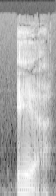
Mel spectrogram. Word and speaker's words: air: And uh, Jessica Mutch McKay very kindly pointed out that um, I was pronouncing ear the same way I pronounce ear as in a taringa that you listen with. So I've learnt how to say air.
